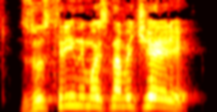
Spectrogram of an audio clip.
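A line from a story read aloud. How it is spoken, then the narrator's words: Exclaiming. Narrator (Ukrainian): вигукнула Герміона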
